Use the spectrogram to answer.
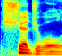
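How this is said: It is said with a British pronunciation.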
